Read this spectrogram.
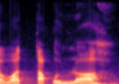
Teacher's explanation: اللہ کے نام اور قاف کو موٹی آواز سے پڑھیں گے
